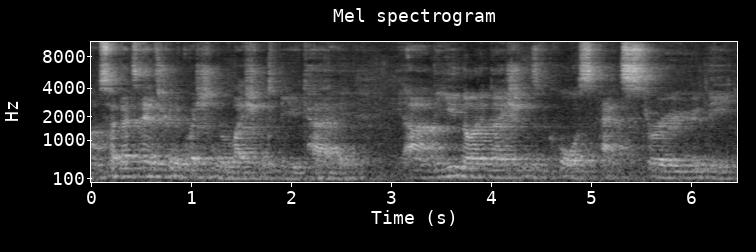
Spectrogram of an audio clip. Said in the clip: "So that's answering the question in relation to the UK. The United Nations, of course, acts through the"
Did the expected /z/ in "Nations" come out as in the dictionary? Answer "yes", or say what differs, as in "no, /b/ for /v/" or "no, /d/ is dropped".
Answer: yes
